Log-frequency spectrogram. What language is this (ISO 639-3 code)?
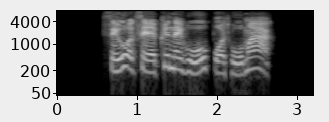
tha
